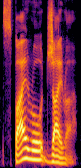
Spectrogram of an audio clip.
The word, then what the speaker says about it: Spyro Gyra: Spyro Gyra wird geschrieben S-P-Y-R-O, Spyro, und dann kommt ein neues Wort, G-Y-R-A, Gyra, Spyro Gyra, ausgesprochen.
